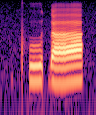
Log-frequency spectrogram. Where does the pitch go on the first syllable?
low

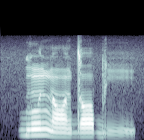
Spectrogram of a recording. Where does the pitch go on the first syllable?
high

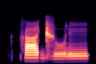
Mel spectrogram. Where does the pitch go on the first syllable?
high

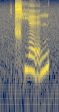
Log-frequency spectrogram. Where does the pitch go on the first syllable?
low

